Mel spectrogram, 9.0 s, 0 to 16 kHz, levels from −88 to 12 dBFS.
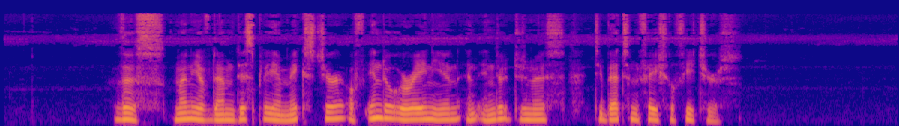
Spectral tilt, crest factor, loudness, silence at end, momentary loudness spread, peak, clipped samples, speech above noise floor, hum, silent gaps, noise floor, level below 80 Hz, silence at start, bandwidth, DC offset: -5.5 dB/octave; 18 dB; -19 LUFS; 1.65 s; 12 LU; -4 dBFS; under 0.1%; 41 dB; none; none; -59 dBFS; -54 dBFS; 1.15 s; 11.5 kHz; under 0.1%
